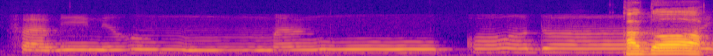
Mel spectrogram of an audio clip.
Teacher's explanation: কাফ short قضى দোয়াত খাড়া জবর লং হইব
